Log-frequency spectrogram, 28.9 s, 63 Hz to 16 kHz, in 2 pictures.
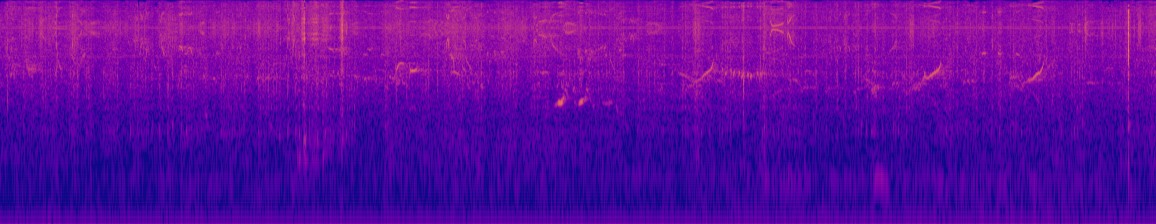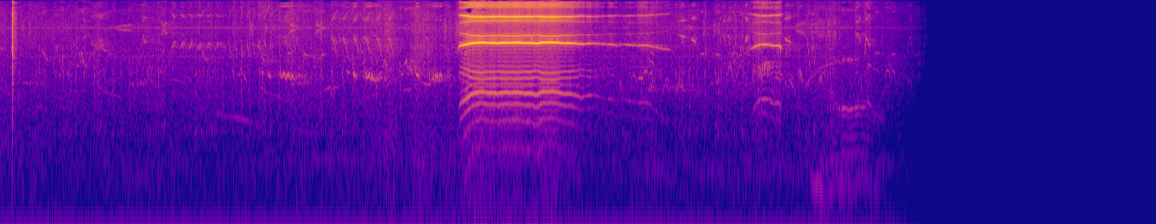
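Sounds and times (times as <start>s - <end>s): faint bird chirps: 3.9s - 26.0s
high-pitched whistle blast: 20.2s - 22.8s, 23.9s - 24.2s.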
